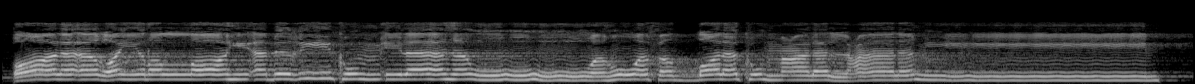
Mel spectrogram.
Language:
Arabic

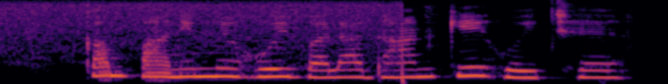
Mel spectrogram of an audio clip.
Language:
Maithili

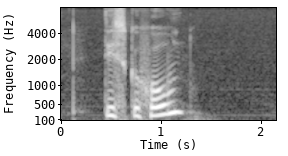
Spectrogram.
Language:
Swedish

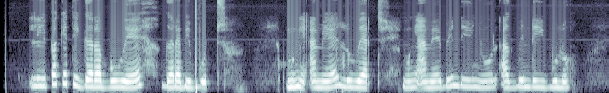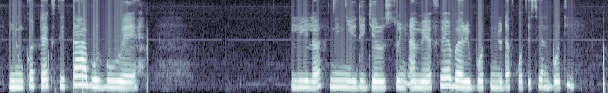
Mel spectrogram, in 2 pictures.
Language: Wolof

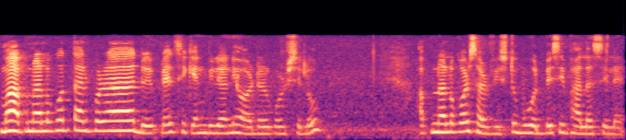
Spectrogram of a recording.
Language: Assamese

